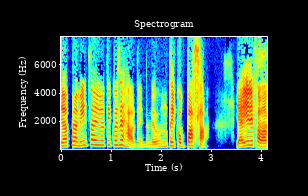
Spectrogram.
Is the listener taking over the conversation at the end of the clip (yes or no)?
no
